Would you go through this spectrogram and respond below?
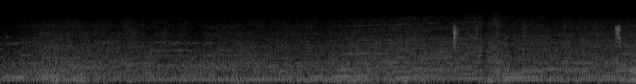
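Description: A BMW race car engine in a racing video game drones steadily with rising and falling revs, joined by other cars' engines in a continuous mechanical hum.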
